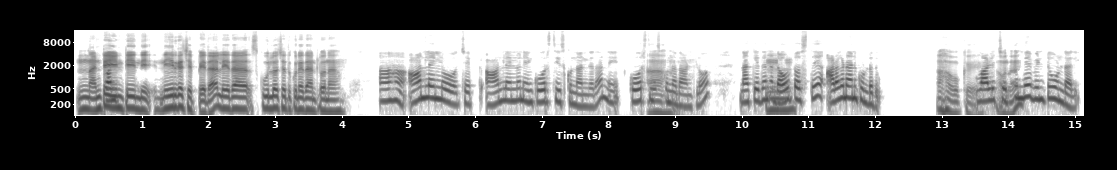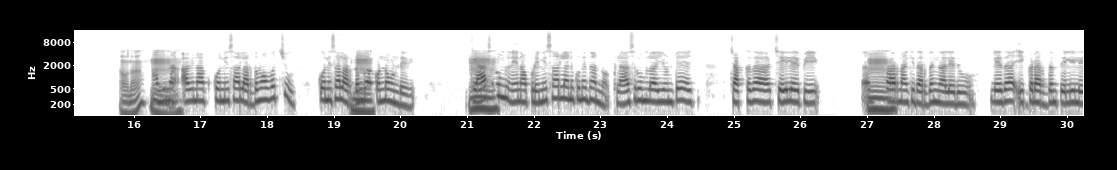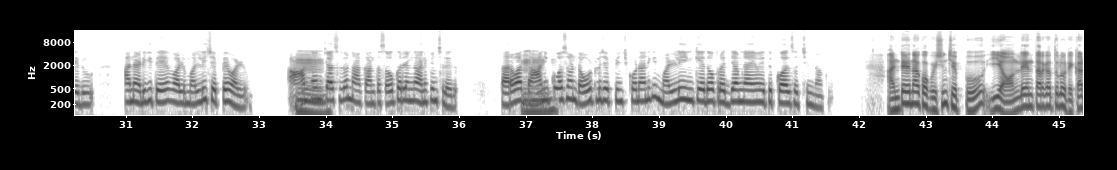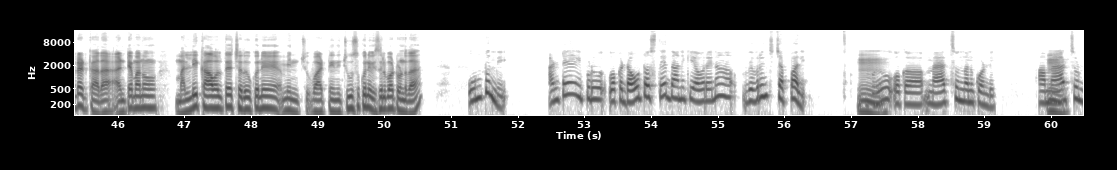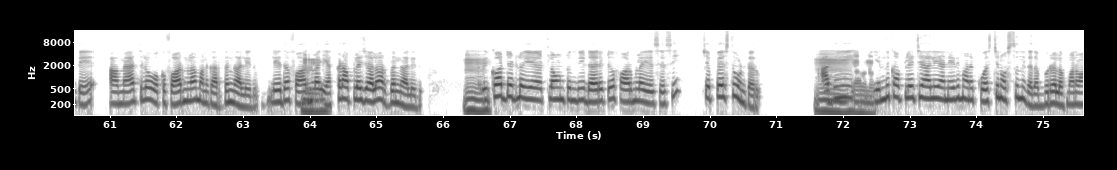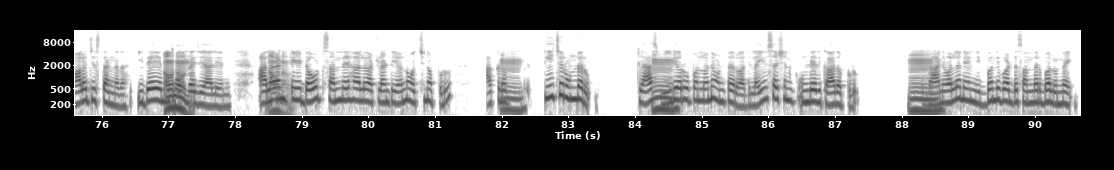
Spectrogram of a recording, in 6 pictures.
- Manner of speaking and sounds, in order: in English: "ఆన్‍లైన్‍లో"; in English: "ఆన్‍లైన్‍లో"; in English: "కోర్స్"; in English: "కోర్స్"; in English: "క్లాస్‌రూమ్‌లో"; in English: "క్లాస్‌రూమ్‌లో"; in English: "క్లాస్‌లో"; in English: "ఆన్లైన్"; in English: "రికార్డెడ్"; in English: "ఐ మీన్"; tsk; in English: "మ్యాథ్స్"; in English: "మ్యాథ్స్"; in English: "మ్యాథ్‌లో"; in English: "ఫార్ములా"; in English: "ఫార్ములా"; in English: "అప్లై"; in English: "రికార్డెడ్‌లో"; in English: "డైరెక్ట్‌గా ఫార్ములా"; in English: "అప్లై"; drawn out: "హ్మ్"; in English: "క్వెశ్చన్"; in English: "అప్లై"; in English: "డౌట్స్"; in English: "లైవ్ సెషన్"
- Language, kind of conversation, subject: Telugu, podcast, ఆన్‌లైన్ విద్యపై మీ అభిప్రాయం ఏమిటి?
